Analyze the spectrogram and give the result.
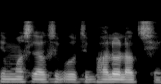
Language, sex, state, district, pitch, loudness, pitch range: Bengali, male, West Bengal, Purulia, 115 Hz, -24 LUFS, 115-120 Hz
